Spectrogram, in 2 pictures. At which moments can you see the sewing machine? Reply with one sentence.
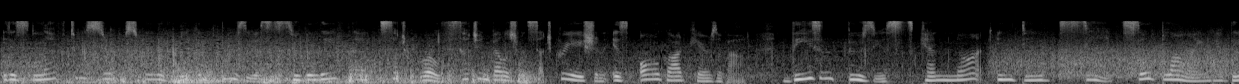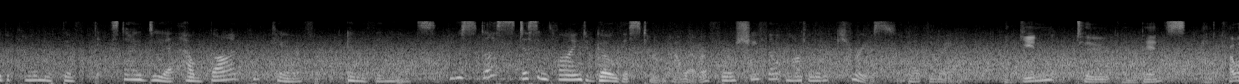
The sewing machine can't be heard in this clip.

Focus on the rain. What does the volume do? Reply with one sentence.
The volume of the rain goes down, then up.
